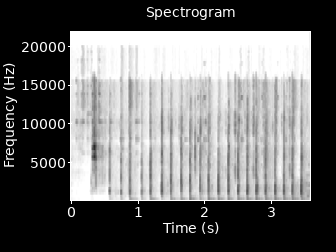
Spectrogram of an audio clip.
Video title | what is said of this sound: 💅✨ Transform your Look INSTANTLY with Ready-To-Wear Nails Tips - How To Guide - Maniology LIVE! | can you hear that tapping she is not moving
